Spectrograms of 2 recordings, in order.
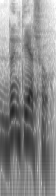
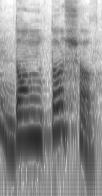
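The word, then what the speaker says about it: দন্ত্য স: তারপরে এই বর্ণটিকে বলে থাকেন দন্তিয়াস। যেভাবে দন্তিয়ানো বলে, একইভাবে ভুল উচ্চারণ হিসেবে দন্তিয়াস অনেকে বলে থাকেন।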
